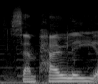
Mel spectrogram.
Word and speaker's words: Sampaoli: one three three what's that kind of a sampaoli um i'll be also kind of tactic sam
